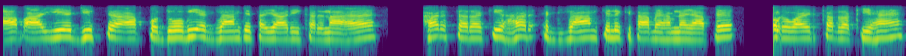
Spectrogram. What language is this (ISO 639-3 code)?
urd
